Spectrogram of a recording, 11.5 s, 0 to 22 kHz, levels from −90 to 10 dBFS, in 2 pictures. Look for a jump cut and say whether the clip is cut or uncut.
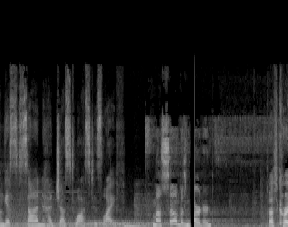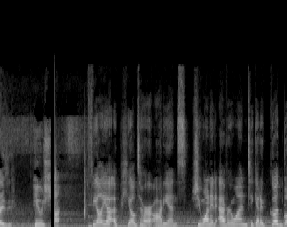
cut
